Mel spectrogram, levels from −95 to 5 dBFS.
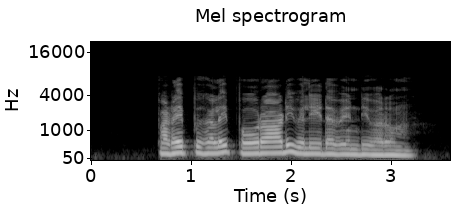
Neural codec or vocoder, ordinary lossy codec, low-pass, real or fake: none; none; none; real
